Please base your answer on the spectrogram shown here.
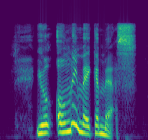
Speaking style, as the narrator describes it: Mum snaps

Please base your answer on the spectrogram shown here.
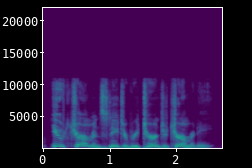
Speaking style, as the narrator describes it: she kept shouting

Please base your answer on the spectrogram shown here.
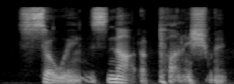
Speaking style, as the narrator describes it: she grumbled

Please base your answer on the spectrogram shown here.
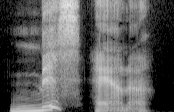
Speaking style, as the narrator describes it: says loudly

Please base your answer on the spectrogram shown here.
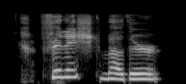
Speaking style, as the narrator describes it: Hannah groans

